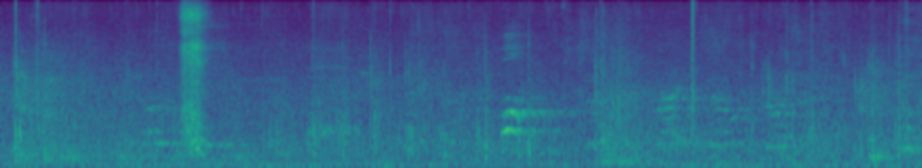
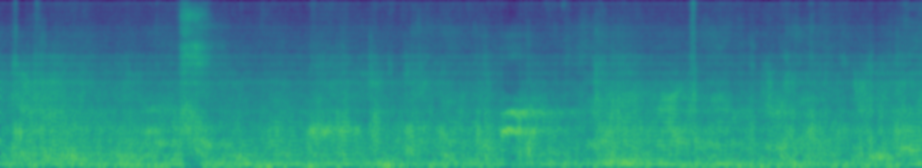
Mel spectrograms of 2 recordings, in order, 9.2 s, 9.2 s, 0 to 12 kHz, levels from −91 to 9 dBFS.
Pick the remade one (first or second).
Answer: second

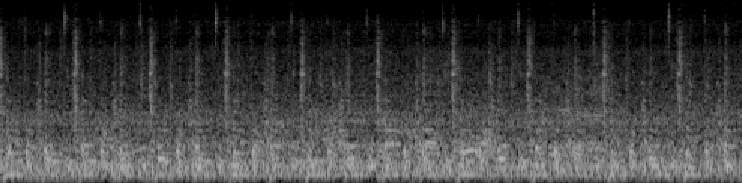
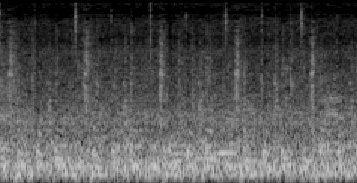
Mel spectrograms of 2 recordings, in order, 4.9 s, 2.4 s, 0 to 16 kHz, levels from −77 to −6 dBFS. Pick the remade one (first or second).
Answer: second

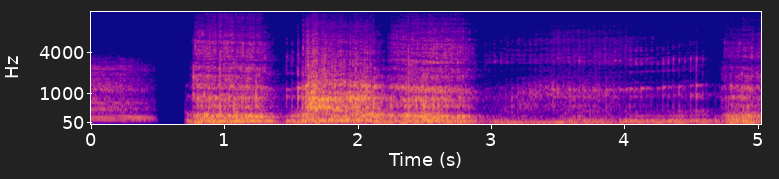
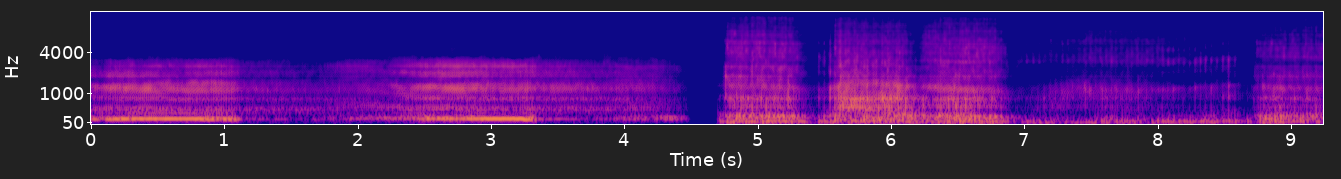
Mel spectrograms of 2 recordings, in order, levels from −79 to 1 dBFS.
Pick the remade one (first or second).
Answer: second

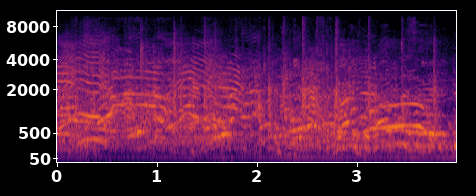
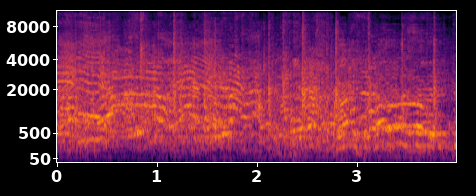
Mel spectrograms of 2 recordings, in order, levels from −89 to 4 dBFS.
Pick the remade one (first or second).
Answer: second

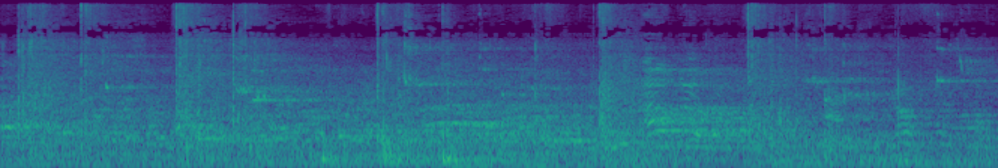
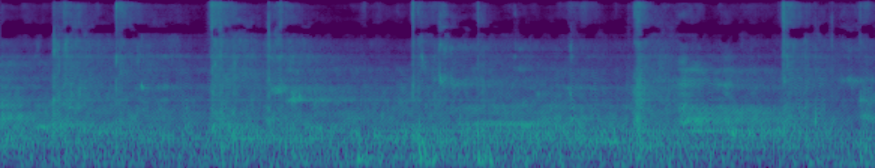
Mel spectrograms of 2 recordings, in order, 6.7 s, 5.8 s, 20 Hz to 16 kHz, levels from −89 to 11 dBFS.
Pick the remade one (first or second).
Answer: second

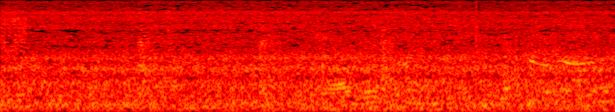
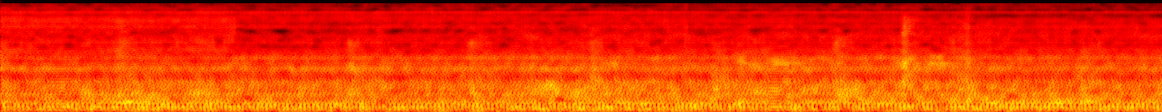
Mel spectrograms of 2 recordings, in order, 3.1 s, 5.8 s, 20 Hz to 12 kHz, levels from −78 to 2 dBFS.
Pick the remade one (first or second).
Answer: second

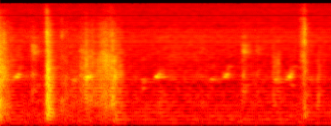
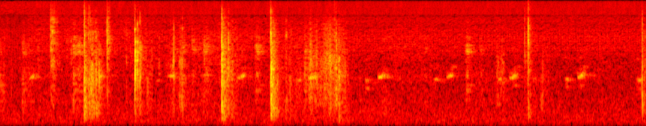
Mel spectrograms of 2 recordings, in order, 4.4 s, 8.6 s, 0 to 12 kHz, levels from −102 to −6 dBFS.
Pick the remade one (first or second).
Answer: first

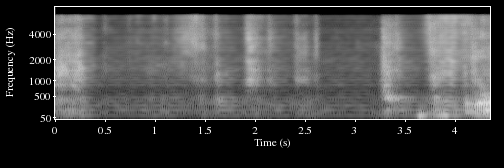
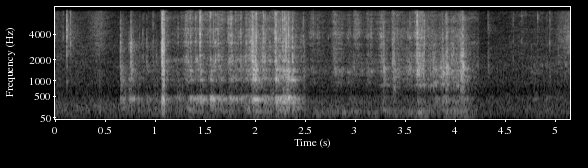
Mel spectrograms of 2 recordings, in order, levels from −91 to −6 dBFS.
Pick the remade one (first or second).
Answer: first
